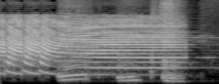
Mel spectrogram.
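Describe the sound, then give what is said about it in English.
A loud air horn sound effect blares for about two seconds: a sustained, brassy, buzzing tone with three short pulsing bursts underneath, then an abrupt cutoff. “Air horns. Where are my air horns?”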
